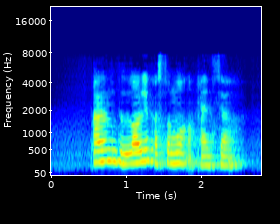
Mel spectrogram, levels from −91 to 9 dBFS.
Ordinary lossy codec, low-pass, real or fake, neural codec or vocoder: none; none; fake; codec, 16 kHz, 1 kbps, FunCodec, trained on Chinese and English, 50 frames a second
